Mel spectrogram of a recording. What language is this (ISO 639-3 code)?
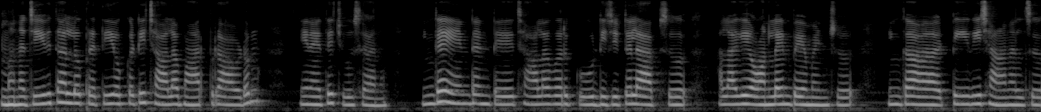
tel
